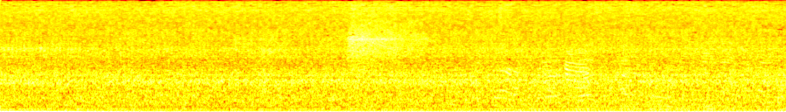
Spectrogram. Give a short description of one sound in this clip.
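Tyres roll over a concrete road.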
